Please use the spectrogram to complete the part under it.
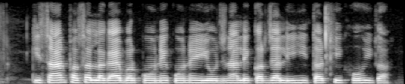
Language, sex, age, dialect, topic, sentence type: Chhattisgarhi, female, 18-24, Northern/Bhandar, agriculture, question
